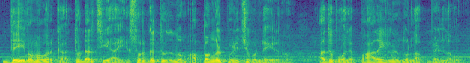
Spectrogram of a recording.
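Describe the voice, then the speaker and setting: A man's voice: low voice, lively intonation, normal speed, a little mellow, faint music behind. A man narrating a dramatic scripted Bible story as its narrator.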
